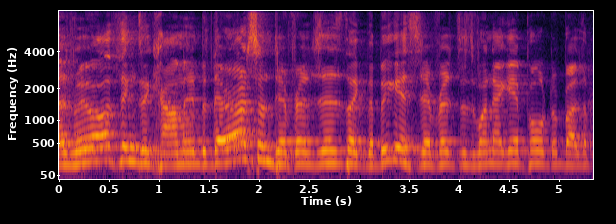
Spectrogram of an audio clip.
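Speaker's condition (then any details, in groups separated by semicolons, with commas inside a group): Cerebral palsy; from birth; sounds drunk, constant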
